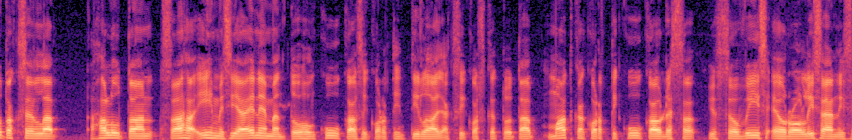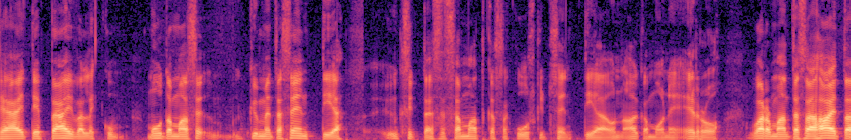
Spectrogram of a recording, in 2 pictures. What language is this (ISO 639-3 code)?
fin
